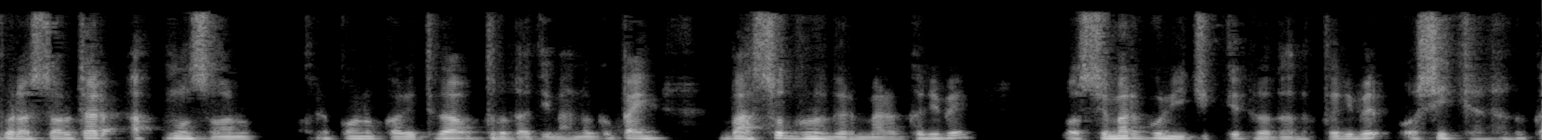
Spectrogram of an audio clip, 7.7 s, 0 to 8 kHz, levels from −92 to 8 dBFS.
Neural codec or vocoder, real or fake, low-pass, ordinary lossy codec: codec, 16 kHz, 0.9 kbps, LongCat-Audio-Codec; fake; 7.2 kHz; MP3, 48 kbps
